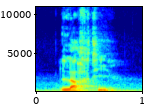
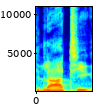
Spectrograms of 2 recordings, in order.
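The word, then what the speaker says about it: Lahti: Oh, ah, du hast es richtig ausgesprochen. Ich habe äh, Nachrichten bekommen, weil ich Lati gesagt habe und da gab es richtig viel Hate für. Da gab es so, so Leute, ich kann das nicht anhören, sag bitte das nächste Mal, lach die.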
